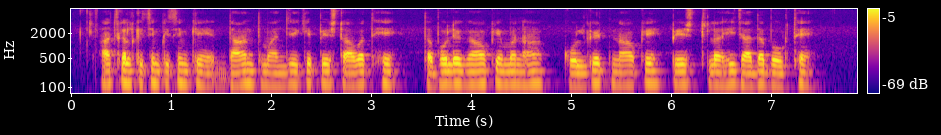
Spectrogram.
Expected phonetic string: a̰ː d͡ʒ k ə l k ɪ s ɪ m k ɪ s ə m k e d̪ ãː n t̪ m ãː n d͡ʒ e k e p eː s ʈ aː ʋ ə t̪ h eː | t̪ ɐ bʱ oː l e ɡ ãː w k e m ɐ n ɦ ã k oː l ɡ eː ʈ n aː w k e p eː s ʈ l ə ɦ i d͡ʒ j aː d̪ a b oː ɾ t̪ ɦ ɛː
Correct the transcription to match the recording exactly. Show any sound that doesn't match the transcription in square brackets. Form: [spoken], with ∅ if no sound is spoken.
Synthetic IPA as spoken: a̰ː d͡ʒ k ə l k ɪ s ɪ m k ɪ s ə m k e d̪ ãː n t̪ m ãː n d͡ʒ e k e p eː s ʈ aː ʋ ə t̪ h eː | t̪ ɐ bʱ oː l e ɡ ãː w k e m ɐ n ɦ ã k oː l ɡ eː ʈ n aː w k e p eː s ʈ l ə ɦ i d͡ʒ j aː d̪ a b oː ɾ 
